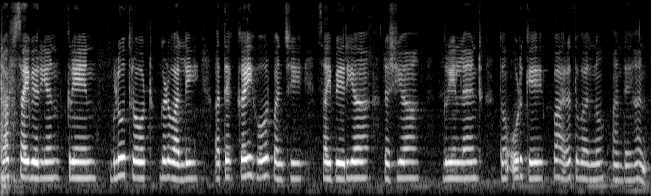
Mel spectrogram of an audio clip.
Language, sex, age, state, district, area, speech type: Punjabi, female, 45-60, Punjab, Jalandhar, urban, spontaneous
